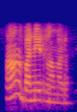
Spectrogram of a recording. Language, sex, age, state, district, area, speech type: Tamil, female, 30-45, Tamil Nadu, Perambalur, rural, conversation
